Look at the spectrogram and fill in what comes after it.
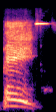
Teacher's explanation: the peak, that is the vowel in babe, may also be lengthened to show that they are surprised or they are angry.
